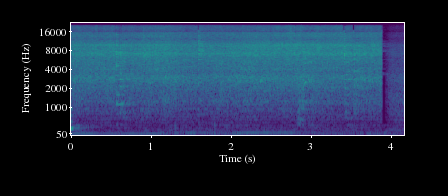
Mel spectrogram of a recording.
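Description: Sliced potatoes and sponge gourd sizzle and fry in a pan while being stirred, a steady loud hiss with faint scraping that cuts off abruptly near the end.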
